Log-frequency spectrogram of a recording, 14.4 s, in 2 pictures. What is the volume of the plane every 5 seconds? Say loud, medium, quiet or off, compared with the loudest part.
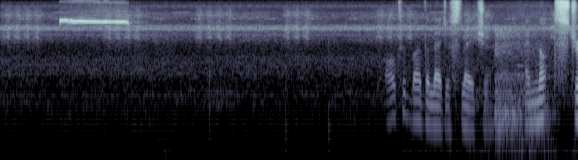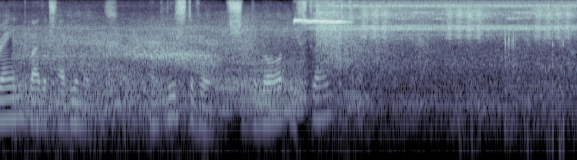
off, loud, medium.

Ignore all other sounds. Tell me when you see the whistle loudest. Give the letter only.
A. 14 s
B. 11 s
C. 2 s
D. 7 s
B.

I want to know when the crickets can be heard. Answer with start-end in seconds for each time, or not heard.
0.0-14.4.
